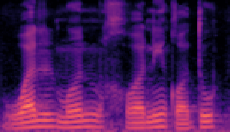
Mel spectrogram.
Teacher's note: نون ساکن کے بعد خا حروف حلقیہ میں سے ہے، تو یہاں پر اظہار کریں گے یعنی غنہ نہیں کریں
